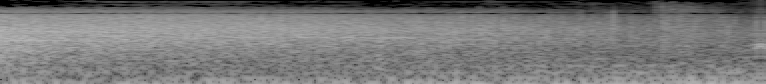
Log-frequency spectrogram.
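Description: Fireworks going off in dense, rapid succession, the bursts and crackles merging into one loud, steady rumble with a heavy low boom on the phone's microphone.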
